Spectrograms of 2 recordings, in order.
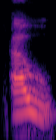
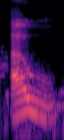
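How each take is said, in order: Both takes have the same delivery.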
